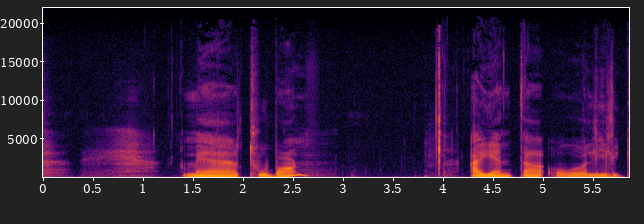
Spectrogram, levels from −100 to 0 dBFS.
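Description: No technical faults can be heard at any point in the speech, so there is nothing to place in time order.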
